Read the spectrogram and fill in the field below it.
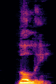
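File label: "lolly", Australian English; pronunciations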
